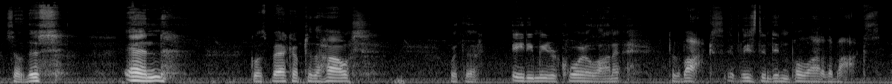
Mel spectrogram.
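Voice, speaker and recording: A man's voice: fairly high pitch, steady tone, moderate pace, a little mellow, a little hiss or hum. A man talking casually in his vlog, plain-spoken with a wry, exasperated edge. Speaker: ham radio vlogger.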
